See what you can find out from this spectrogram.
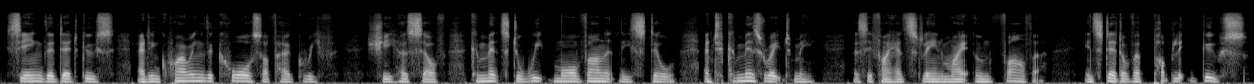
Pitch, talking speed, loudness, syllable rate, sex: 130 Hz, 170 wpm, -20 LUFS, 5.0 syllables/s, male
